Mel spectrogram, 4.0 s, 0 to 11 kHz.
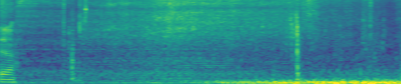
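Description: Renault Espace 5 rolling over a rough, broken road, heard from inside the cabin: a low rumble that builds from about two seconds in, with a single click near the three-second mark.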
